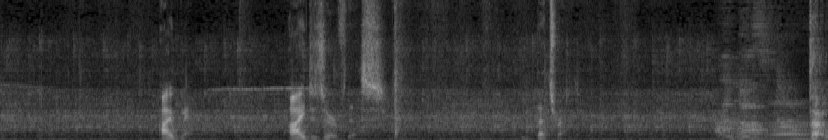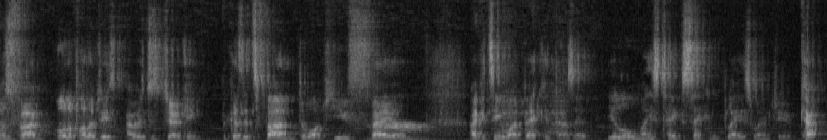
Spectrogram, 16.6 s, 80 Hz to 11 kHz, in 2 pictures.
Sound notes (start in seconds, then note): 8.2 voiceover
